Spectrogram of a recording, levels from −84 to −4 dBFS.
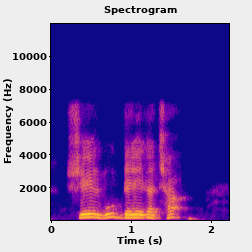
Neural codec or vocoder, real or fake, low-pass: codec, 16 kHz, 2 kbps, FreqCodec, smaller model; fake; 7.2 kHz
